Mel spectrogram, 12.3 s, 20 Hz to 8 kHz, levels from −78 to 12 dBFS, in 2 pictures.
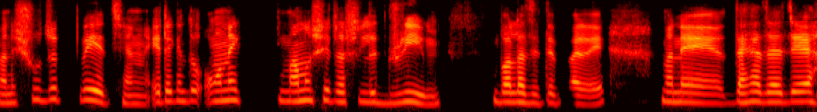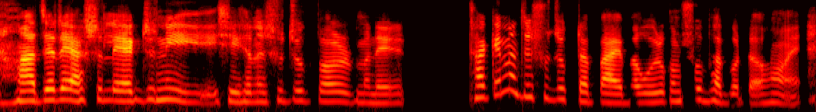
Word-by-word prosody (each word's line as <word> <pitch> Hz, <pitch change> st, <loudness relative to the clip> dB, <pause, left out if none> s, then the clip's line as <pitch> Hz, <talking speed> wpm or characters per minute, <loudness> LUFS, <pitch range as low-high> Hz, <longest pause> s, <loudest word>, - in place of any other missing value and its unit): মানে 190 Hz, 0 st, -7 dB
সুযোগ 260 Hz, +1 st, -7 dB
পেয়েছেন। 205 Hz, -8 st, -2 dB, 0.2 s
এটা 225 Hz, +2 st, 0 dB
কিন্তু 230 Hz, 0 st, -10 dB, 0.2 s
অনেক 245 Hz, +1 st, 0 dB, 0.4 s
মানুষের 245 Hz, +1 st, -1 dB
আসলে 210 Hz, -1 st, -3 dB
ড্রিম 190 Hz, -1 st, +2 dB, 0.6 s
বলা 210 Hz, 0 st, 0 dB
যেতে 190 Hz, +2 st, -7 dB
পারে। 175 Hz, -2 st, +1 dB, 0.5 s
মানে 215 Hz, -1 st, +2 dB, 0.4 s
দেখা 210 Hz, +2 st, +2 dB
যায় 210 Hz, -, +1 dB
যে -, -, +6 dB, 0.3 s
হাজারে 245 Hz, +3 st, +7 dB
আসলে 250 Hz, -2 st, +1 dB
একজনই 255 Hz, +2 st, 0 dB, 0.4 s
সেখানে 215 Hz, -1 st, -4 dB
সুযোগ 235 Hz, -1 st, -9 dB
পাওয়ার 220 Hz, 0 st, -3 dB, 0.2 s
মানে 190 Hz, -1 st, -4 dB, 0.7 s
থাকে 305 Hz, +4 st, +1 dB
না 470 Hz, -, -2 dB
যে 320 Hz, -, +1 dB
সুযোগটা 265 Hz, -6 st, -7 dB
পায় 195 Hz, -1 st, +4 dB
বা 195 Hz, -, -9 dB
ঐরকম 215 Hz, +2 st, -9 dB
সৌভাগ্যটা 215 Hz, -7 st, -10 dB
হয়। -, -, -7 dB
220 Hz, 155 wpm, -23 LUFS, 210-250 Hz, 0.7 s, হাজারে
